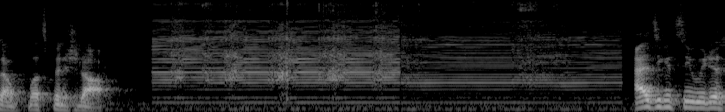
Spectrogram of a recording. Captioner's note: shaver buzzes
